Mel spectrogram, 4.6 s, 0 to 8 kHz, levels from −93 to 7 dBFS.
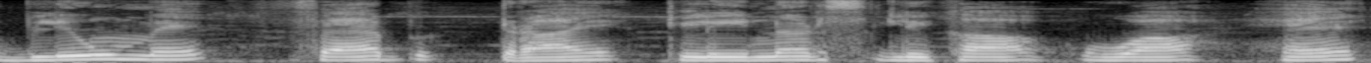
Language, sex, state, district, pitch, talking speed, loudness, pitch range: Hindi, male, Madhya Pradesh, Dhar, 160 Hz, 105 wpm, -13 LUFS, 150-175 Hz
